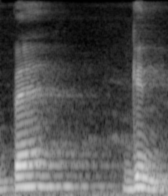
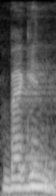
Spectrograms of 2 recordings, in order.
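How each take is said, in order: First: "begin" split in two, BE, long pause, GIN; syllable break. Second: Said in the usual way. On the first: Shown as a demonstration. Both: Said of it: "आपकी ज़बान बीच में एक बार रुकेगी".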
